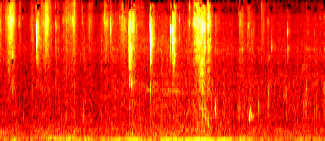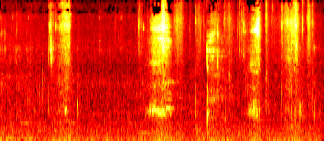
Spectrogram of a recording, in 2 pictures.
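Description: Close-miked eating sounds of rice and mashed vegetables eaten by hand: chewing with scattered wet mouth smacks and clicks.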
